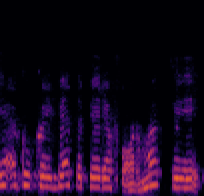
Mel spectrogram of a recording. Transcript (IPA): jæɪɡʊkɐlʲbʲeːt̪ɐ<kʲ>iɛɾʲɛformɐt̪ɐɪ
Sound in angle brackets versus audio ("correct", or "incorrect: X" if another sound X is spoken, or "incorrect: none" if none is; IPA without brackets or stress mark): incorrect: pʲ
